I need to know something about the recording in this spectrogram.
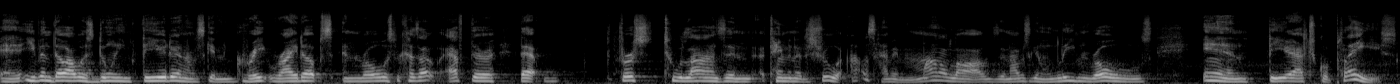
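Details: Adult male actor with stuttering since childhood that persists; stutters in this passage while trying to recall names, saying he is not nervous; stuttering.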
